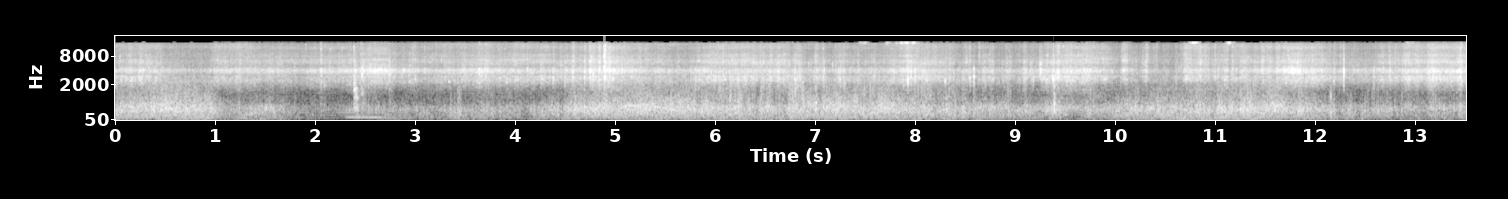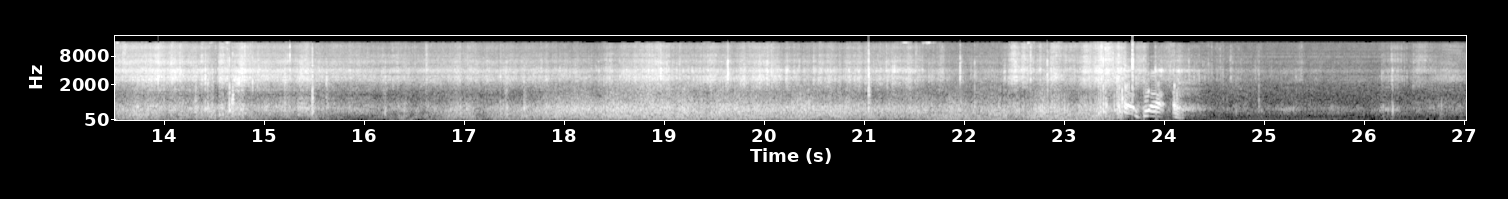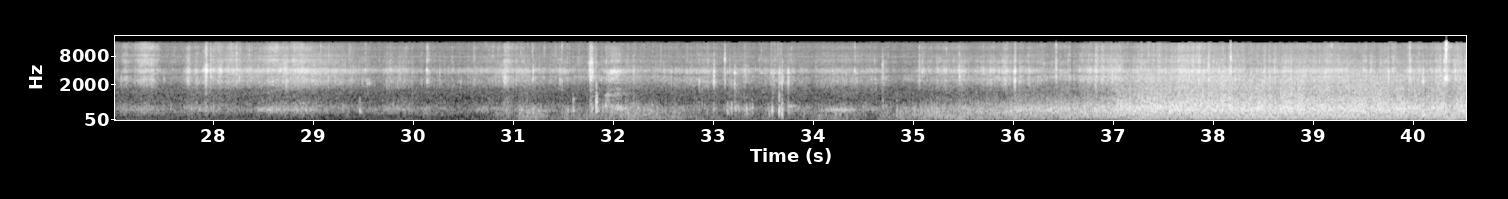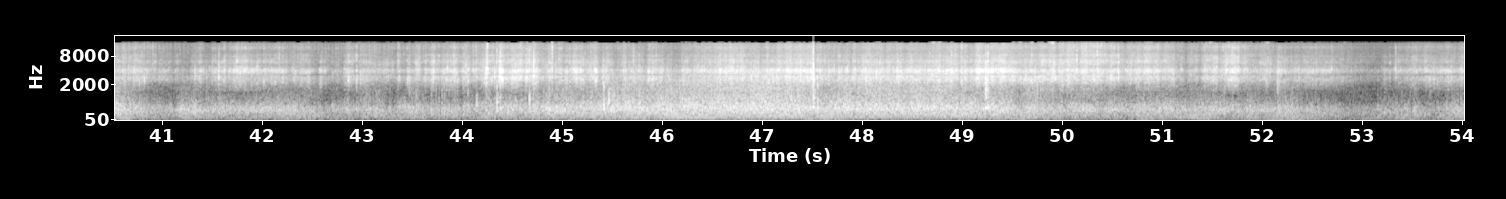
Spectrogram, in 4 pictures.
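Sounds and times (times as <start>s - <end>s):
wind rushing over camera: 0.0s - 26.4s, 27.1s - 54.0s
bike rattling over bumps: 0.0s - 54.0s
bike tyres rolling through leaves: 0.0s - 54.0s
faint rustling: 0.0s - 54.0s.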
